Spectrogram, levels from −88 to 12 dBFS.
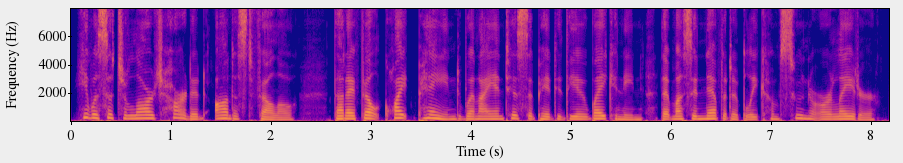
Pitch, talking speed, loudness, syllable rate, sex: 185 Hz, 185 wpm, -20 LUFS, 6.0 syllables/s, female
